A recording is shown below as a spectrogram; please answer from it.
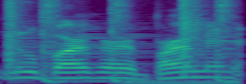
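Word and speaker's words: Neuberger Berman: you um did work at jp morgan uh newberger berman am i pronouncing that right yep that's right that's right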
